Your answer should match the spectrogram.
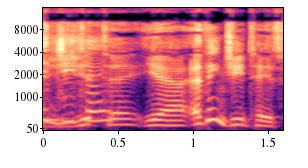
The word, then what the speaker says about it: Jitte: Jitty, I've heard Jit, I've heard Jitte. I've heard. I actually literally don't know what the answer is. So there was a guy from Japan that used to play in my local store, and I asked him, and he said Jitte. Okay. So that's what I go with, Jitte.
